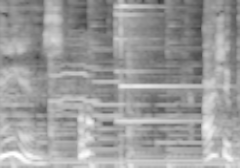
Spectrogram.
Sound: graphics dinging

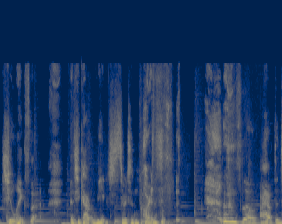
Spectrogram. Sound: laughs

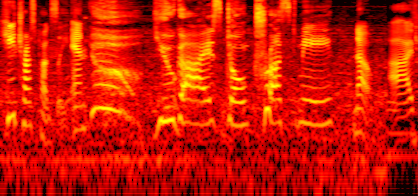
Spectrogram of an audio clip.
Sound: gasp!

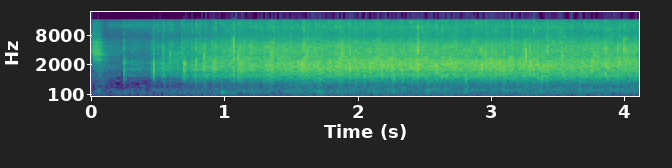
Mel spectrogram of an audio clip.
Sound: audience applauds

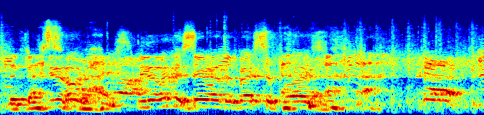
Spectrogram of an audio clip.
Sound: laugh

